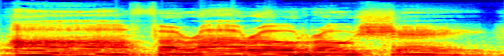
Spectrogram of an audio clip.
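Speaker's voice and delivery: low, slow luxury ad voice on "Ferraro Rocher"; lightly voiced chocolate commercial; commercial voiceout parody. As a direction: purr it like a fancy TV ad. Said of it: "That's what the commercial says".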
